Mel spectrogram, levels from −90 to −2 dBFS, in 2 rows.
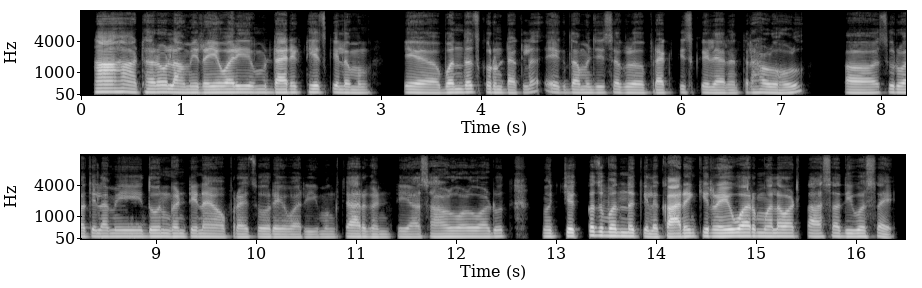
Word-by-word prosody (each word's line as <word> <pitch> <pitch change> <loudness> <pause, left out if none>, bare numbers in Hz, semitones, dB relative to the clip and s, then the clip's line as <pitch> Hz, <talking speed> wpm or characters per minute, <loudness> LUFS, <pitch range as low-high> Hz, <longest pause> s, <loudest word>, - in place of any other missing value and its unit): हां, 160 0 +8
हां. 155 -2 +2
ठरवलं 145 0 +3
आम्ही 130 0 0
रविवारी 135 +1 +3 0.2
डायरेक्ट 135 0 +2
हेच 140 -1 +1
केलं, 135 -3 -2
मग 125 0 -4 0.3
ते 135 -1 +1
अ, 120 -1 0
बंदच 135 +2 +2
करून 130 -2 -3
टाकलं. 130 +5 -5
एकदा 130 -3 -3
म्हणजे 125 0 -3
सगळं 125 -1 -2
प्रॅक्टिस 125 +2 -5
केल्यानंतर 120 0 -3
हळूहळू. 125 0 0 0.5
अ, 125 - 0 0.3
सुरुवातीला 135 0 -1
मी 135 0 -2 0.2
2 135 0 0
घंटे 130 0 -1
नाही 130 -1 0
वापरायचो 120 0 -3
रविवारी, 115 -1 -4
मग 115 0 -7
4 125 -1 +1
घंटे, 120 0 -5
असं 120 +1 -5
हळू-हळू 125 +1 0
वाढून 130 +2 -3 0.4
मग 135 - 0
चक्कच 155 +3 +2
बंद 150 -1 +4
केलं. 130 -3 0
कारण 130 +2 +6
की 150 - +1
रविवार 145 +1 +6
मला 145 0 +2
वाटतं 140 0 -1
असा 135 +1 -3
दिवस 135 0 -1
आहे 120 -5 -1
130 Hz, 165 wpm, -22 LUFS, 125-140 Hz, 0.5 s, हां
